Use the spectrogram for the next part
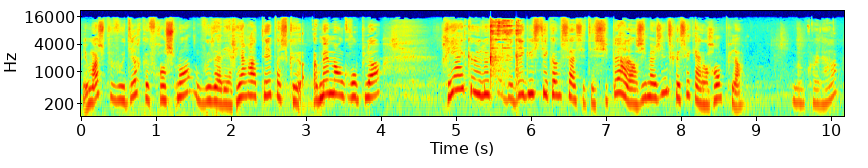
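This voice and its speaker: A woman's voice: high-pitched, moderate pace, darkish tone. A woman hosting a casual on-site restaurant report, enthusiastic and full of praise, with many fillers. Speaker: host of a local restaurant report. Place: outdoor restaurant terrace, then a kitchen. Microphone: camera mic, speaker behind the camera.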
